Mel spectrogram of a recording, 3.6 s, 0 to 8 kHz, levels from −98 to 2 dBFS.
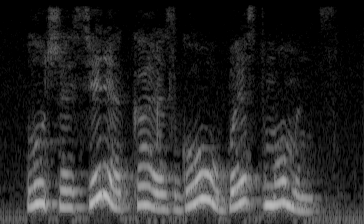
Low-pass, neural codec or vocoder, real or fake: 7.2 kHz; none; real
